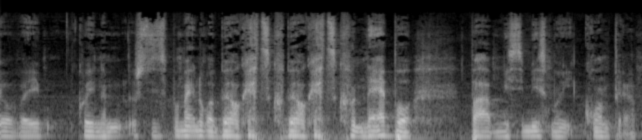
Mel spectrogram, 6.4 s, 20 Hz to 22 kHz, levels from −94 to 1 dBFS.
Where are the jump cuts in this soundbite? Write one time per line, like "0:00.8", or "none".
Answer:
0:01.3
0:02.8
